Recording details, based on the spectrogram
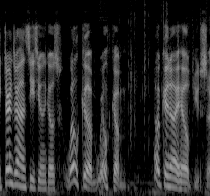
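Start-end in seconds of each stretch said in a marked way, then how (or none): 1.3-4.2 put-on swooping voice of an old shopkeeper gentleman. At the rune store, a gentleman turns and greets a customer, in an older gentleman voice. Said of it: "you see an older gentleman with a monocle".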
